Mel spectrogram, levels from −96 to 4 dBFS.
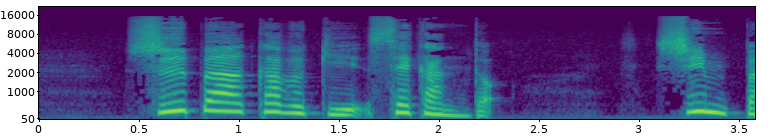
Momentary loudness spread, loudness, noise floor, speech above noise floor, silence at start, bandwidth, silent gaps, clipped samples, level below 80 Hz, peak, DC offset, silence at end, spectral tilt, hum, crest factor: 14 LU; -20 LUFS; -64 dBFS; 44 dB; 0.45 s; 15.5 kHz; none; under 0.1%; -64 dBFS; -6 dBFS; under 0.1%; 0 s; -4.5 dB/octave; none; 16 dB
